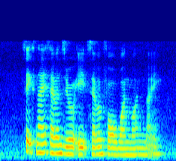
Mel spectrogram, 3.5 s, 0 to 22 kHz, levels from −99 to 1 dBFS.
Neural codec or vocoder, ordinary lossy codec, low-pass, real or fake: none; none; none; real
